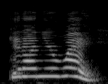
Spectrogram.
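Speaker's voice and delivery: ordinary delivery, nothing marked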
